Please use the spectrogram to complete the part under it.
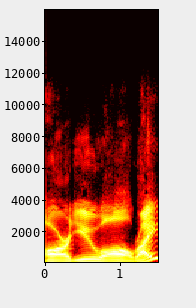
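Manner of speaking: mechanical robot voice, slow and loud. Imitating how he asks Ellie if she's all right, flat robotic voice. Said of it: "He says it like like a robot".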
